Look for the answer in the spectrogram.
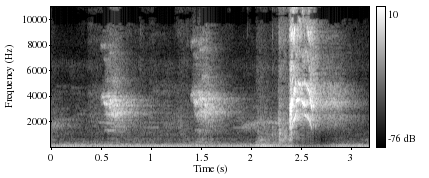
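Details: A talking African grey parrot calls its own name "Sukkar": two soft, breathy syllables about a second apart, then a louder, harsh, rising-and-falling word, in a quiet room.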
